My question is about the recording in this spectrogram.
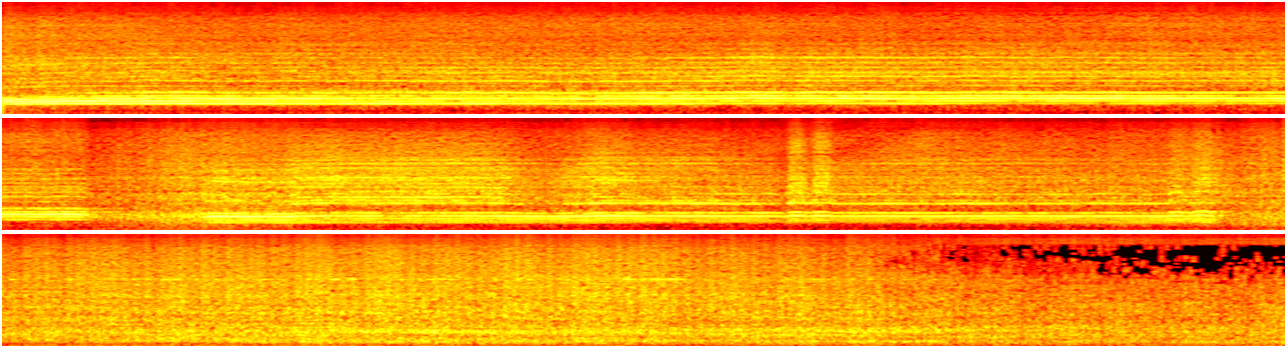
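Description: Steam whistle on a Shay geared steam locomotive sounding two long blasts of a steady multi-note chord, the first about ten seconds long and the second about seven. After the blasts come the hiss of steam and the noise of the locomotive running.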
